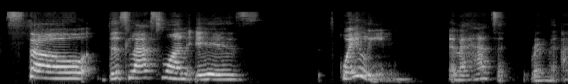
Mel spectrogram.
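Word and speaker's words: squalane: Okay, so this last one is squaline. And I had to I had to ask how to pronounce that, but it's spelled s q a l a n e. Squaline is how it is pronounced.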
